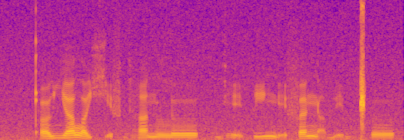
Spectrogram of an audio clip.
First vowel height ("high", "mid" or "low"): high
